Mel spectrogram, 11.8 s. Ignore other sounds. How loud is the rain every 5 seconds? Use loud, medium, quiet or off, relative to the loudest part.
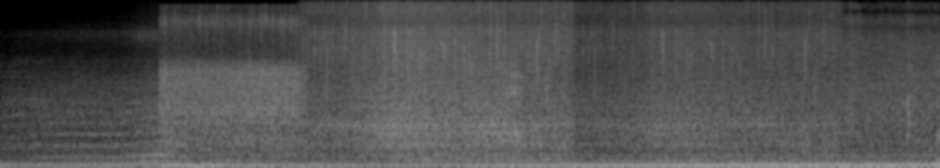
loud, loud, medium.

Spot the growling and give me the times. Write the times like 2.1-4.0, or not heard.
5.8-6.6.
